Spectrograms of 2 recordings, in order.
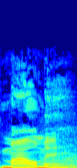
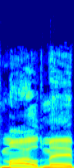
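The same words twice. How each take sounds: First: The d at the end of 'Mild' is dropped. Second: The d at the end of 'Mild' is pronounced.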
